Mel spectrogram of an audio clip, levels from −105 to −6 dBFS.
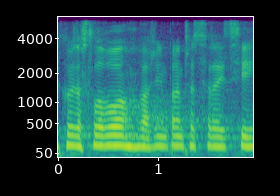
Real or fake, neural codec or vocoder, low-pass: real; none; 5.4 kHz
